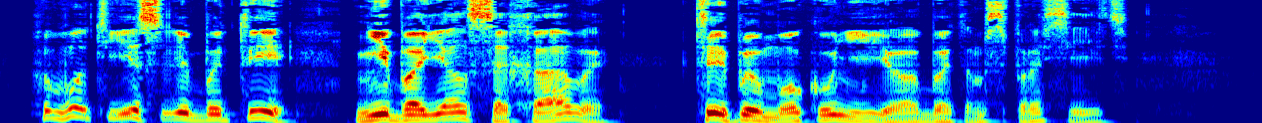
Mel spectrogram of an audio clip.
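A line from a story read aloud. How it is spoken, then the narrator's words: Teasing with metallic laugh. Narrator (Russian): Ананда рассмеялся своим металлическим смехом и, подразнивая, сказал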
